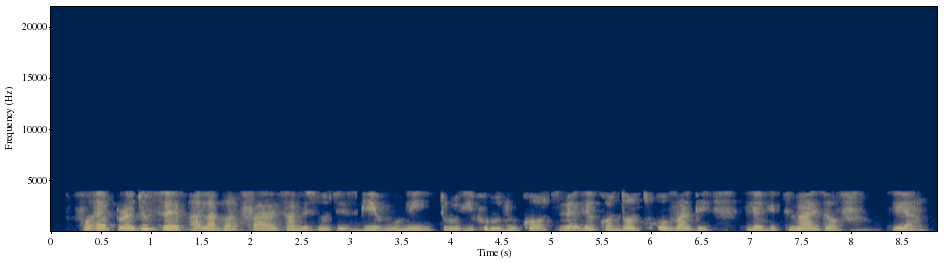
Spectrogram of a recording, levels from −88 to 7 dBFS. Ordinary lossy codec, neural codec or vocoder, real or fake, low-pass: AAC, 16 kbps; vocoder, 22.05 kHz, 80 mel bands, HiFi-GAN; fake; 7.2 kHz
